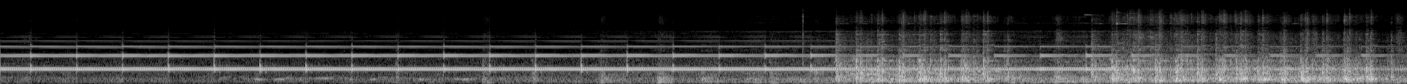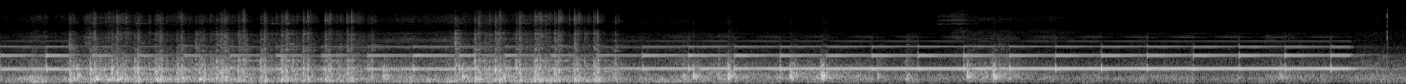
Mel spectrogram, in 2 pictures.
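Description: Railway level-crossing alarm ringing steadily; it stops just before the end. From about eight seconds in, an Iyotetsu 3000-series train passes over the diamond crossing. Its wheels clatter rhythmically over the crossing's rail joints, louder for about twelve seconds, then thinning out to a few clacks.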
